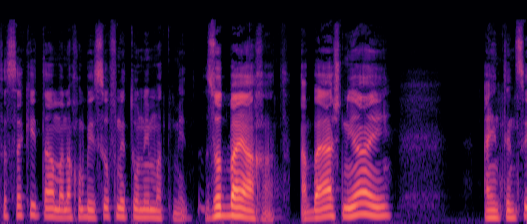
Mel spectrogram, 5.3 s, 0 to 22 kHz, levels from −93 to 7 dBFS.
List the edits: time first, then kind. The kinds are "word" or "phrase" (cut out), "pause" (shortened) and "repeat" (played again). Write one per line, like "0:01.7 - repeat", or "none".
0:01.9 - pause
0:02.9 - pause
